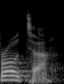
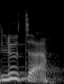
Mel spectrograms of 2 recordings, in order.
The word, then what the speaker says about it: Luta: luta in Japanese and so apparently Japanese cannot say luta they say something like Ruta Rutha and because Japanese cannot pronounce luta which means the friendly Island friendly Island that's why they call it coded Rota but the original name is luta I thought this is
